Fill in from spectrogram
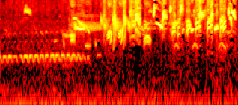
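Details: Bobolink singing: after a steady wavering low hum in the first two seconds, a rapid bubbling jumble of high, tinkling, metallic notes tumbles out for about three seconds, with notes leaping up and down in quick succession.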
